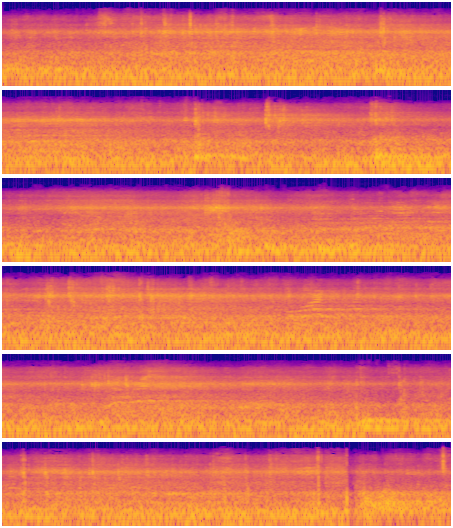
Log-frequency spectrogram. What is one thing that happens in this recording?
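Hockey sticks clack against pucks and the ice.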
